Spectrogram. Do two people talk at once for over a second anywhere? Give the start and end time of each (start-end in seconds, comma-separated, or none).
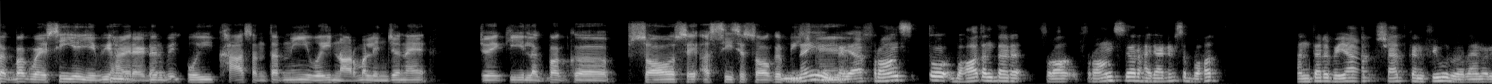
none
